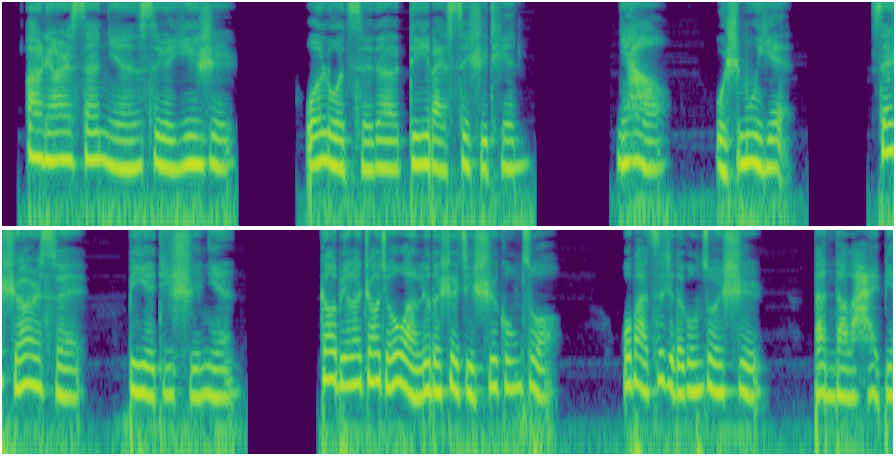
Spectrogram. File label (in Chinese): 女性独白娓娓道来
